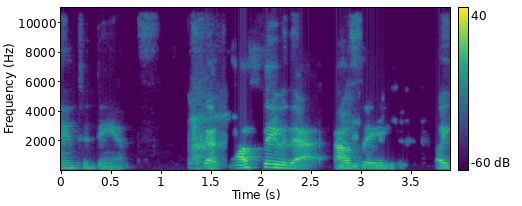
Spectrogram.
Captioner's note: chuckles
